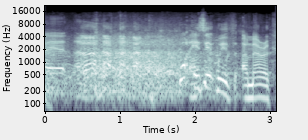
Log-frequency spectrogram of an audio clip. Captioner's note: laughter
